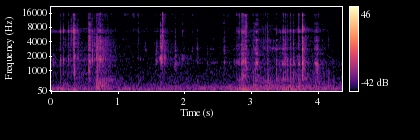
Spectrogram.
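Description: A metal blade scrapes a solid pale pink bar of soap, shaving off thin curls. The sound is a run of quiet, dry, crisp scratches with bright high edges, several sharp ticks standing out between softer rasping strokes.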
